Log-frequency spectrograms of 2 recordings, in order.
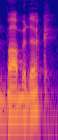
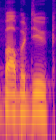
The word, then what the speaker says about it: Babadook: And that is how you pronounce it, The Babadook, like book.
